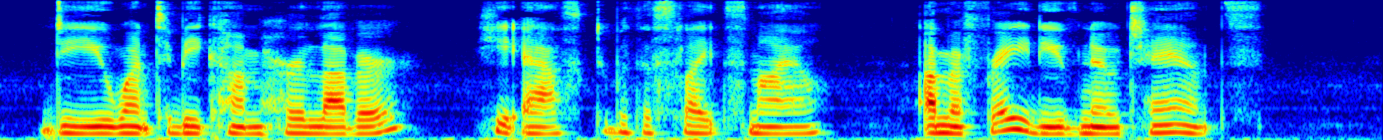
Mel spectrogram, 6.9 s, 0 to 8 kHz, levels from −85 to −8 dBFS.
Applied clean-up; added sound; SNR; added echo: none; none; none; none.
